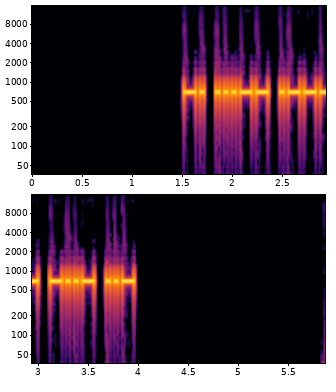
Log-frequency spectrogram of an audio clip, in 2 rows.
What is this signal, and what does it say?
Morse code, heard as a keyed tone, about 30 wpm, 700 Hz. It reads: N3JXU
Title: USA Call Signs - 5 Characters - 30wpm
